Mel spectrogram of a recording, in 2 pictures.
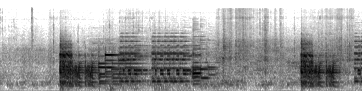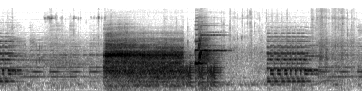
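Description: Electronic sound effects from a Millionaire God: Kamigami no Gaisen pachislot machine as its reels spin and stop: short runs of chiming tones, then a louder, noisier jingle about seven seconds in that ends with a quick rising tone.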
